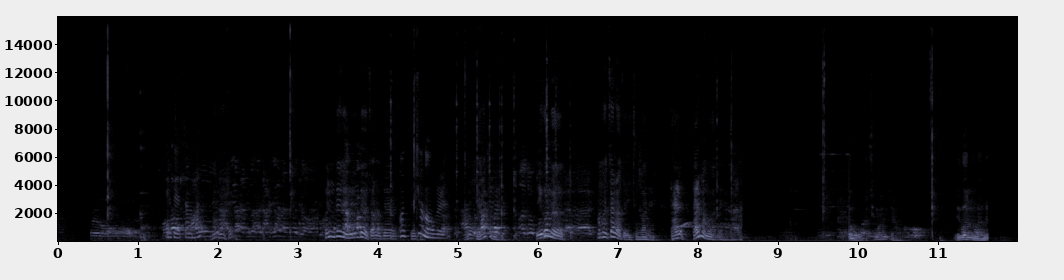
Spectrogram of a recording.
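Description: Kitchen scissors snip through food.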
